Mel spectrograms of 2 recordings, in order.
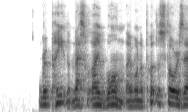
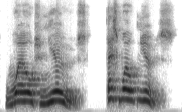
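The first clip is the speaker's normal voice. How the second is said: excited announcing; 7 semitones higher, 4 dB louder, much slower than usual. Retold or imitated. Announcing big news.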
